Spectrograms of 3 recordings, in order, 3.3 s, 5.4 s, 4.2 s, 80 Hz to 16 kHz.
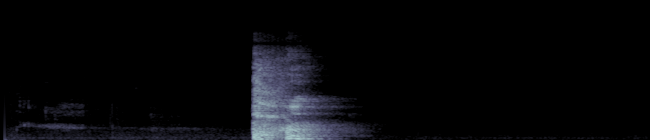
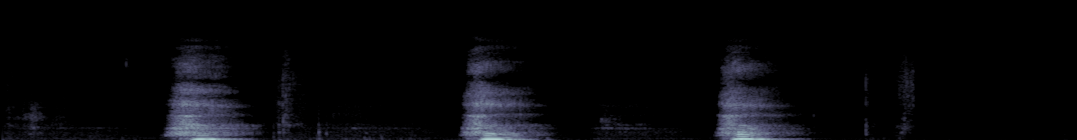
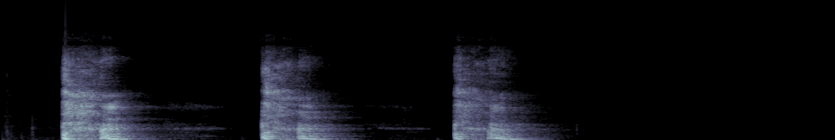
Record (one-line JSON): {"cough_length": "3.3 s", "cough_amplitude": 29683, "cough_signal_mean_std_ratio": 0.24, "exhalation_length": "5.4 s", "exhalation_amplitude": 19228, "exhalation_signal_mean_std_ratio": 0.3, "three_cough_length": "4.2 s", "three_cough_amplitude": 30728, "three_cough_signal_mean_std_ratio": 0.35, "survey_phase": "beta (2021-08-13 to 2022-03-07)", "age": "65+", "gender": "Female", "wearing_mask": "No", "symptom_cough_any": true, "symptom_onset": "12 days", "smoker_status": "Ex-smoker", "respiratory_condition_asthma": false, "respiratory_condition_other": false, "recruitment_source": "REACT", "submission_delay": "1 day", "covid_test_result": "Negative", "covid_test_method": "RT-qPCR", "influenza_a_test_result": "Negative", "influenza_b_test_result": "Negative"}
